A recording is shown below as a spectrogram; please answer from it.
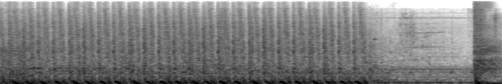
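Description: Rapid automatic gunfire in Watch Dogs: Legion rattles in a loud, steady stream of closely spaced shots for several seconds, then breaks off, leaving a quieter tail and one last sharp crack.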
